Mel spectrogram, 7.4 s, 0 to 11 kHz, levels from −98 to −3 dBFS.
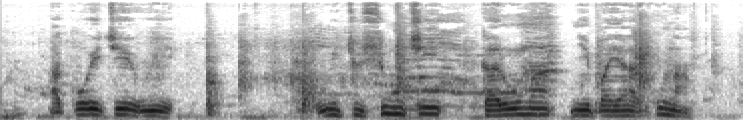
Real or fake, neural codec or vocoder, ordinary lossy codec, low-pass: fake; vocoder, 44.1 kHz, 128 mel bands every 512 samples, BigVGAN v2; Opus, 64 kbps; 9.9 kHz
